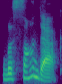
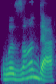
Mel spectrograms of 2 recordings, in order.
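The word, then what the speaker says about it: Lesondak: You know, I just heard for the first time just now that your name is pronounced Lasondak. I've been calling you Lazondak this whole time.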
